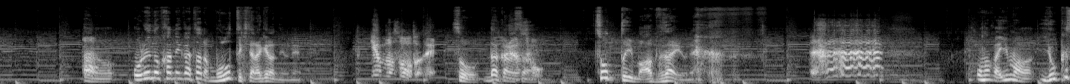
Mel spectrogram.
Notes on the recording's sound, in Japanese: 録音機材：iPhone7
